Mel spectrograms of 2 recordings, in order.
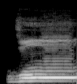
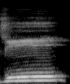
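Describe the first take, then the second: First: جی with a long nasal ee; nasalized vowel. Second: Said in the usual way. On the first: Shown as a demonstration. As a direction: push the ee of جی into the nose. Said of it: "جی کو جی کہنا غلط ہے". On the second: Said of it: "پڑھیں گے صحیح اور غلط".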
